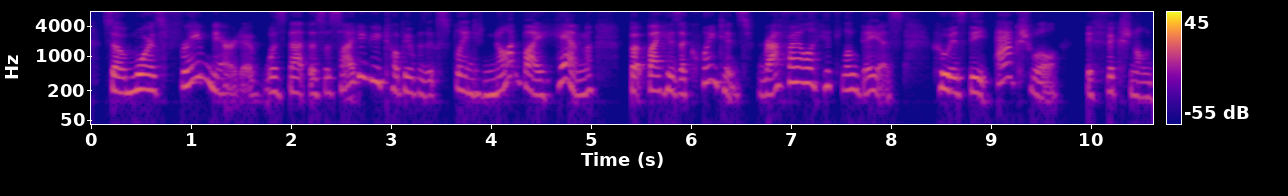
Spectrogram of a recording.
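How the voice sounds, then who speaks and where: Woman, slightly low voice, podcast co-host, informal explanatory chat, colloquial phrasing. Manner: informal, peppered with "like" and "you know". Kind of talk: casual explanatory discussion.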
